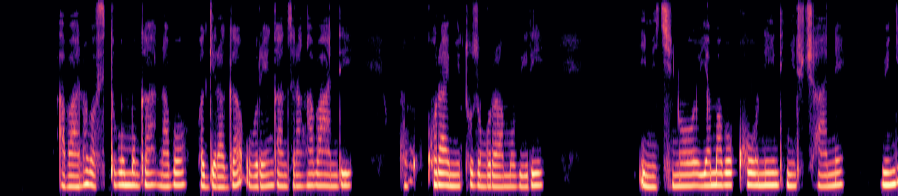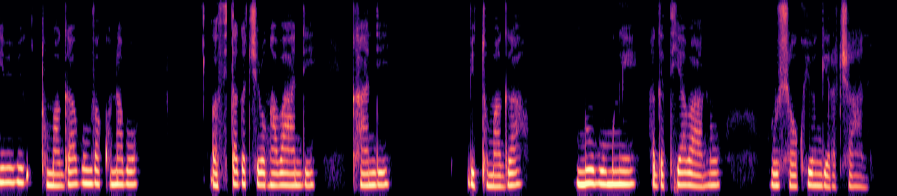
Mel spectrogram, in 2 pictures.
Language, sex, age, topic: Kinyarwanda, female, 18-24, government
